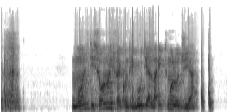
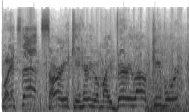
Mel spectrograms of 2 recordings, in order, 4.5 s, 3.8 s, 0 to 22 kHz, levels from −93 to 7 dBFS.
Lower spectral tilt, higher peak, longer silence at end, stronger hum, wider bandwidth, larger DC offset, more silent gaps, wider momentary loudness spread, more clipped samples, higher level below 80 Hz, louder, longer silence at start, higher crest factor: first, -6.5 dB/octave vs -4 dB/octave; about the same, -2 dBFS vs 0 dBFS; first, 0.3 s vs 0 s; neither; about the same, 16 kHz vs 16.5 kHz; neither; neither; first, 9 LU vs 2 LU; neither; second, -42 dBFS vs -30 dBFS; second, -14 LUFS vs -10 LUFS; about the same, 0 s vs 0.05 s; about the same, 14 dB vs 10 dB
